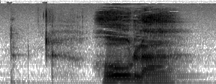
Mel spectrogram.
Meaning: hello, hi
- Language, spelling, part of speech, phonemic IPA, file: Dutch, hola, interjection / noun, /ˈhola/, Nl-hola.ogg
